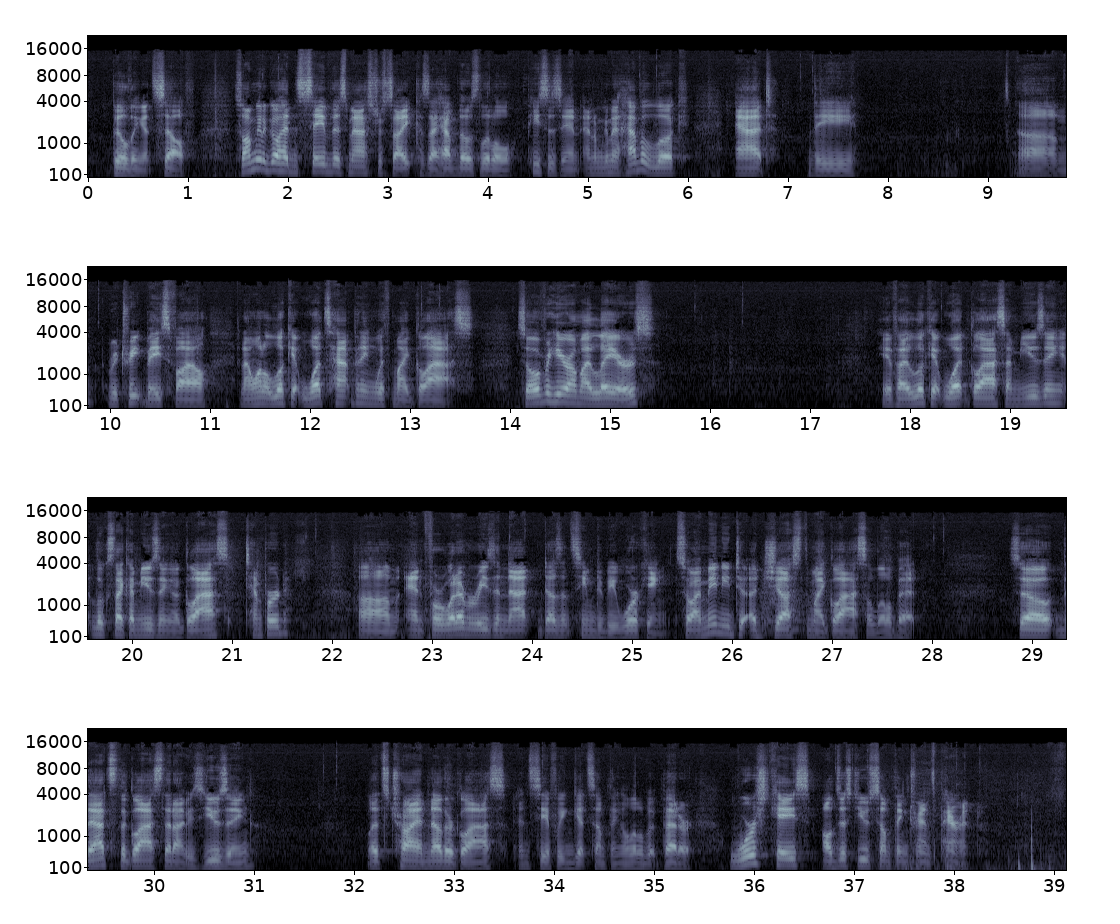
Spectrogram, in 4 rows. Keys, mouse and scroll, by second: 2.0 click, 3.1 click, 5.7 click, 10.2 click, 13.4 click, 16.4 click, 19.1 click, 21.9 click, 24.0 click, 26.9 middle click, 28.2 click, 31.9 click, 33.9 click, 36.2 click, 37.0 click, 37.2 click, 38.1 click, 38.3 click.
